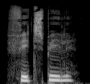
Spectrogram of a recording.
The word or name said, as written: fedtspille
